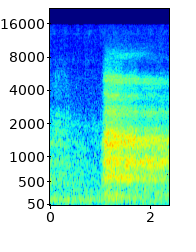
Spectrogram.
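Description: A man's long, deep breath close to a lapel microphone, starting suddenly about a second in and slowly tapering off, taken during a guided breathing pause.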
